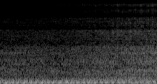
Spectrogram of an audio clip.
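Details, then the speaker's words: EA825 4.0T V8 after replacing a failed turbo-to-actuator hose part that caused a high-pitched squeal and bank 2 misfires (cylinders 5–8) at idle: smooth, even low idle with no whistle or stumble; problem solved. "So far, so good. Problem solved. This thing's idling better than it has since I've owned it. I couldn't be happier."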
